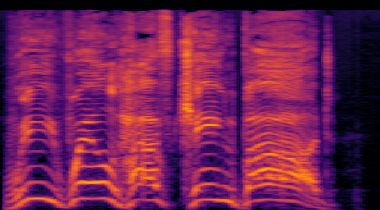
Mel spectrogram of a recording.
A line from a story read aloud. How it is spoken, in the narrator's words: the people near at hand shouted in reply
